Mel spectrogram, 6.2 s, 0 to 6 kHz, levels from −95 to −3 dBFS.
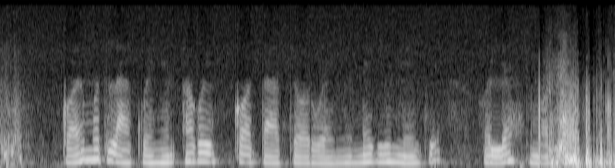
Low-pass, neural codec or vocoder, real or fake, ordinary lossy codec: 5.4 kHz; vocoder, 22.05 kHz, 80 mel bands, WaveNeXt; fake; none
